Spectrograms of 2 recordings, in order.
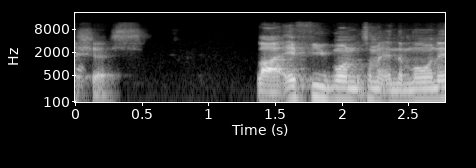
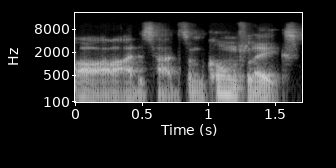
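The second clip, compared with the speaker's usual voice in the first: low, slow, much softer mumble; sheepish player; 9 semitones lower, 12 dB quieter, slower than usual. Retold or imitated. Presenter mimicking a footballer admitting his breakfast, sheepish mumble.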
